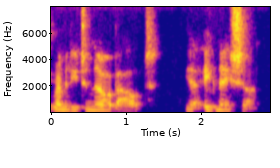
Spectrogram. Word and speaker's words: Ignatia: Ignatia. I-G-N-A-T-I-A.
